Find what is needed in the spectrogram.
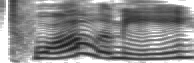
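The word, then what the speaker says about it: Tuolumne: apparently it's tallamy you don't even say the N that like if you look at the word m you would not guess twam me yeah so anyway I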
